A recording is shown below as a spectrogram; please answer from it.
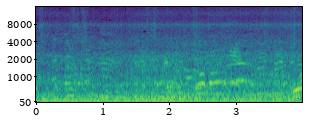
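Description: Tractor diesel engine running steadily under heavy load, pulling a weighted disc harrow through wet mud, with onlookers' voices over it.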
